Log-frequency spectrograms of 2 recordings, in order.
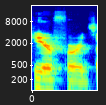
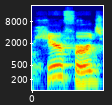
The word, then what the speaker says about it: Herefords: The Herefords, I believe that is how we say it. So Herefords right here, Herefords, Herefords, Herefords, we'll say.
